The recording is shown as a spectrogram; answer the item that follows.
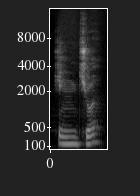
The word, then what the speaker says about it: Qingque: Qingque. Qingque. I mean, it should be simple, right? The Q's pronounced like a CH sound. Qingque.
